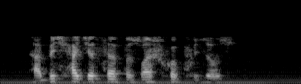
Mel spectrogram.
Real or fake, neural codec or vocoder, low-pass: real; none; 3.6 kHz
